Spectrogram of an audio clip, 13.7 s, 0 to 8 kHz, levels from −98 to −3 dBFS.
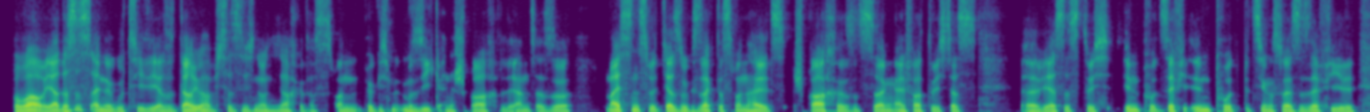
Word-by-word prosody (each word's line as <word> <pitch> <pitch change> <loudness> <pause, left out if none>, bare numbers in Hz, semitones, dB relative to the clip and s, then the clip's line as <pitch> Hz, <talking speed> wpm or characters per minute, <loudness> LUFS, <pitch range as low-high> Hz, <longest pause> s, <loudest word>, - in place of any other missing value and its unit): Oh 115 - +5
wow, 120 -5 +9
ja, 105 +1 +5
das 115 - +2
ist 175 -2 -1
eine 105 -4 +2
gute 105 -4 -4
Idee. 95 +1 -1
Also, 90 0 -1
darüber 130 +7 +5
habe 110 -2 -1
ich - - -10
tatsächlich 100 0 -5
noch 95 -2 -1
nicht 90 +1 -5
nachgedacht, 90 0 -5
dass - - -13
man 90 +1 -4
wirklich 100 -2 -3
mit - - -6
Musik 100 +1 -1
eine 90 - -3
Sprache 90 -1 -3
lernt. 85 +2 -4
Also, 95 +2 -2 0.3
meistens 110 +1 +3
wird 110 - -2
ja 105 - +7
so 105 0 0
gesagt, 100 -1 0
dass 100 - -4
man 95 -1 -1
halt 95 -1 0
Sprache 100 +1 +2
sozusagen 95 -1 -1
einfach 95 +1 0
durch 95 0 -5
das 85 -2 -3 0.4
äh, 85 -1 0
wie 90 - +2
heißt 95 +1 0
das, 95 - -4
durch 95 -1 -4
Input 100 +4 -1
sehr 105 -3 +4
viel - - -8
Input 100 0 0
beziehungsweise 95 -1 -1
sehr 95 0 +2
viel, 90 -1 -1
95 Hz, 220 wpm, -24 LUFS, 95-105 Hz, 0.4 s, wow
